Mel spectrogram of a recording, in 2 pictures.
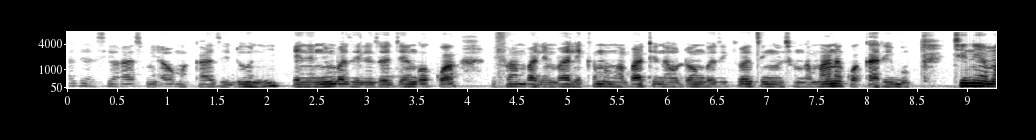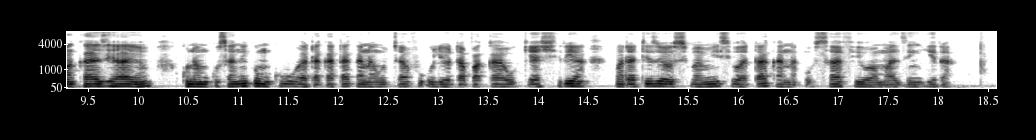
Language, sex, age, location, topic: Swahili, male, 18-24, Nairobi, government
